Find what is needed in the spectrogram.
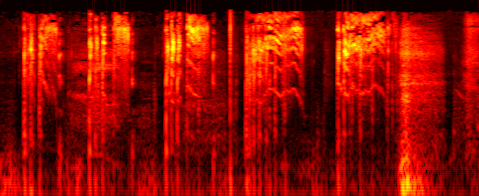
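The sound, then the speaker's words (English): Someone imitates a bird call with a quick, irregular run of breathy chirps and squeaky, whistling tweets, the bursts stopping and starting over a few seconds with no talking. “How did this bird call start? Last time I did this, I was told that it sounded like a vomiting bird. So I'll just do a bird.”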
